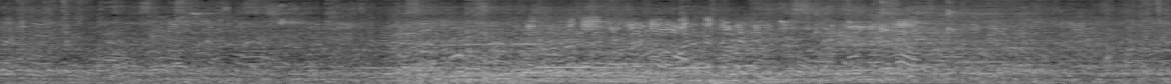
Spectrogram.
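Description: A crowd of children and adults chatters loudly in a large echoing hall.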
